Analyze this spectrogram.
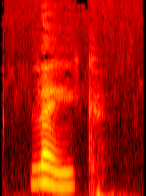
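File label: "lake", English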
